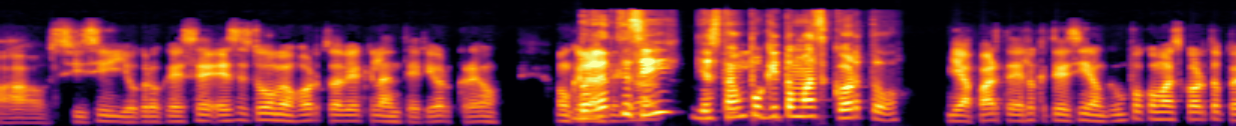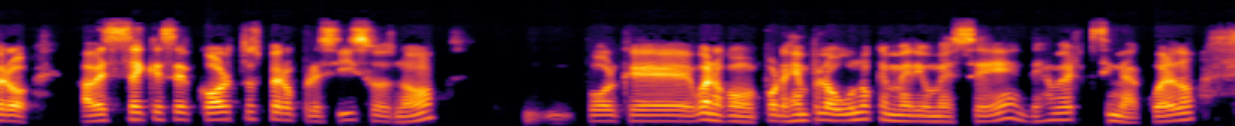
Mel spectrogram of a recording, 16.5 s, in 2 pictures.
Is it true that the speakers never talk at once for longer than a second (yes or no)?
no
